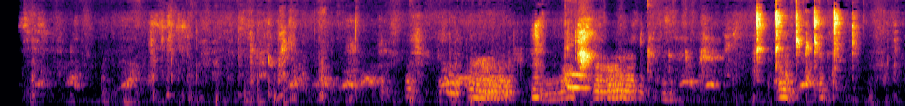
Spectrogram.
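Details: Cairn terriers at evening play give a busy, uneven stream of low growls, nasal whines and sharp yipping barks, overlapping and rising and falling in pitch, peaking in a louder burst before settling.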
